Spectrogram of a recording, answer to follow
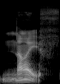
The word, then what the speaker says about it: knife: all silent then uh a silent k in in all of these words where a k is directly followed by an N uh they they can't in English generally they don't pronounce K and N together uh even though many other languages do so it's knife and KN and not and no and knock and Silent B often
